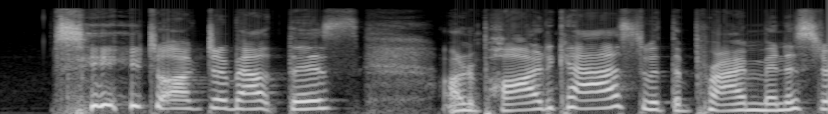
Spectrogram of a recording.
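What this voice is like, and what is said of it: Usual voice. Nothing is said of it.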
